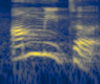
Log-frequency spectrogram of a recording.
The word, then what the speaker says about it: ammeter: amount of electric charge ammeter how do you pronounce this ammeter a-m-m-e-t-e-r ammeter so this is the picture of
